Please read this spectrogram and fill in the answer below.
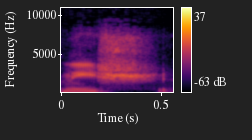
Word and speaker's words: niche: And as they are typically wrong about a lot of things, the American pronunciation of niche is also there's no T in in the word niche. That would we'll use the British Canadian.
